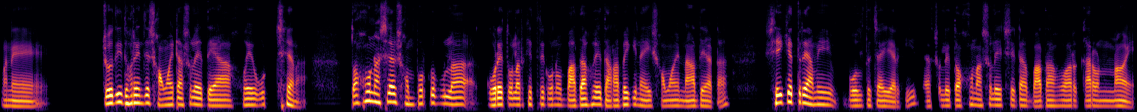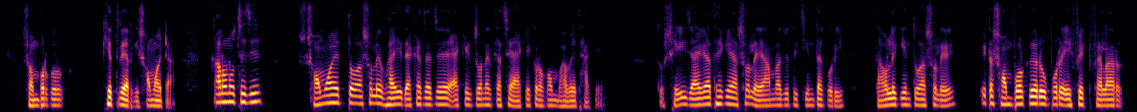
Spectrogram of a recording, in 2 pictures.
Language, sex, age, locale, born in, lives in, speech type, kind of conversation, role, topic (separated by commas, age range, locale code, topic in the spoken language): Bengali, male, 25-29, bn-BD, Bangladesh, Bangladesh, conversation, unstructured, none, ভালোবাসার মানুষের সঙ্গে একসঙ্গে সময় কাটানো কীভাবে সম্পর্ক গড়ে তোলে?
